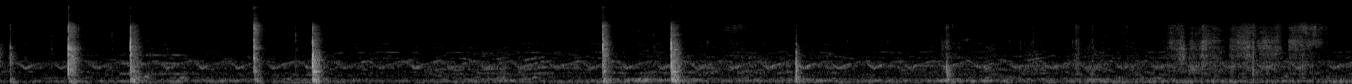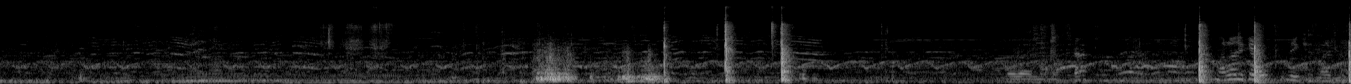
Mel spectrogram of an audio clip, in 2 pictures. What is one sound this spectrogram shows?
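A cleaver chops through meat and bone on a wooden block with sharp, heavy thuds.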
